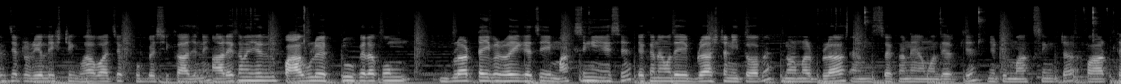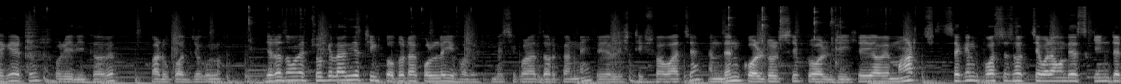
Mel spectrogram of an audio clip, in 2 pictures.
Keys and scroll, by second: 9.8 typing, 13.7 x, 19.3 ctrl+alt+shift+e.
